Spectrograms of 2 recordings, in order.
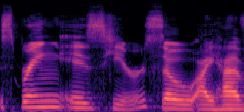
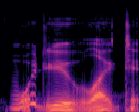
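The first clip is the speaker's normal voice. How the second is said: hammy put-on movie-star drawl, low, slow, dragged; 5 semitones lower than usual. Imitating a movie star's line: Sean Connery voice. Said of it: "you totally sound like Sean Connery".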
